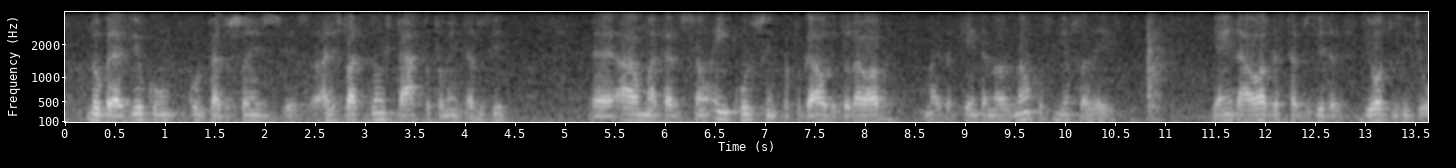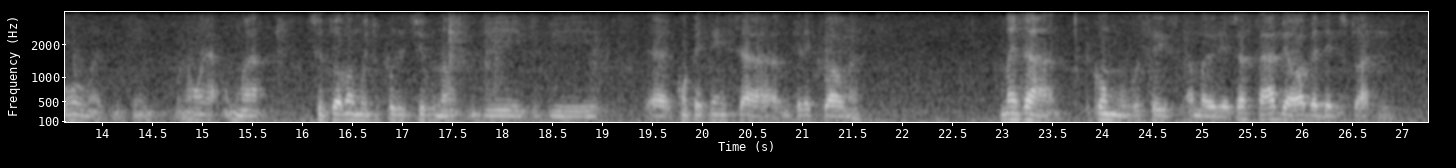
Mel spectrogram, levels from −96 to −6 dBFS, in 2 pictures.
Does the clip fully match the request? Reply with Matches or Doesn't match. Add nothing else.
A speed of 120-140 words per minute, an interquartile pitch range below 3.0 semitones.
Matches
